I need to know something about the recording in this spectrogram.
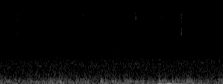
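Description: Horse hooves clip-clop steadily, a soft rhythmic patter of steps over a low rumbling background with no voices.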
